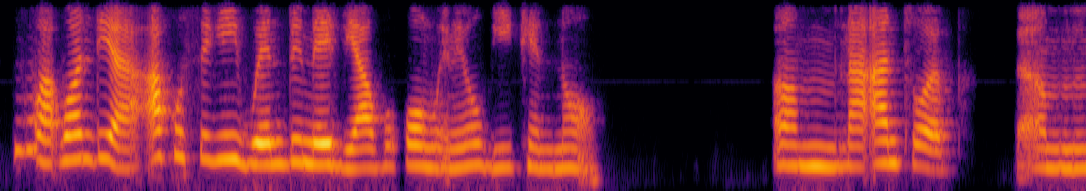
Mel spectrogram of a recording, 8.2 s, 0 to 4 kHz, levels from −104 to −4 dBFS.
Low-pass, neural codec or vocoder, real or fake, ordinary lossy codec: 3.6 kHz; codec, 16 kHz, 0.5 kbps, X-Codec, HuBERT features, trained on LibriSpeech; fake; Opus, 64 kbps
